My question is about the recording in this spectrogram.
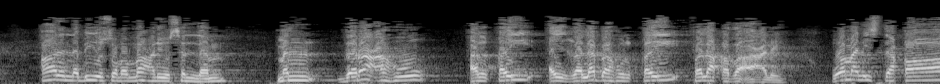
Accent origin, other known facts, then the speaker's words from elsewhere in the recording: Yemen; مثل هذه ما يسمى عندنا في اليمن المداعة، الشيشة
